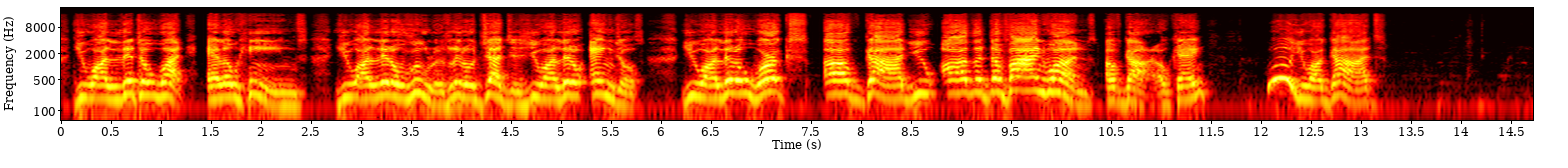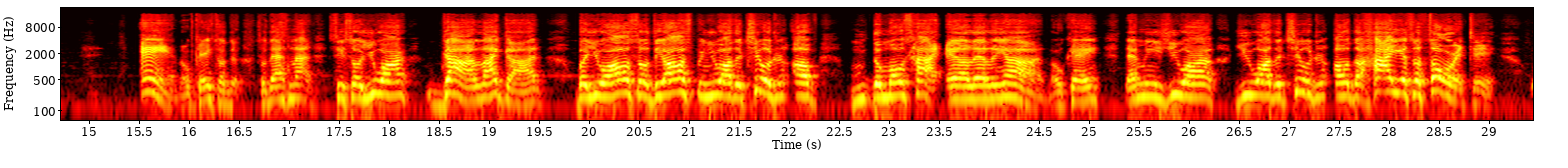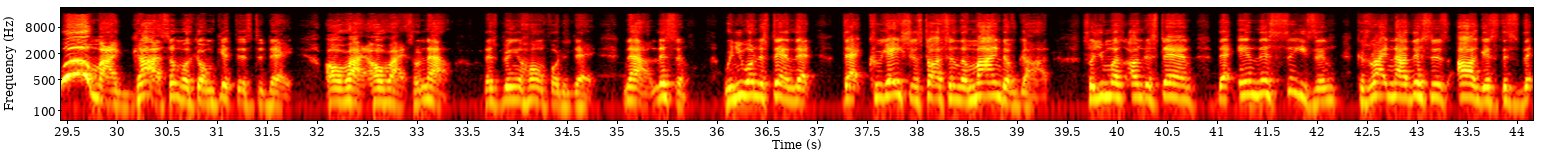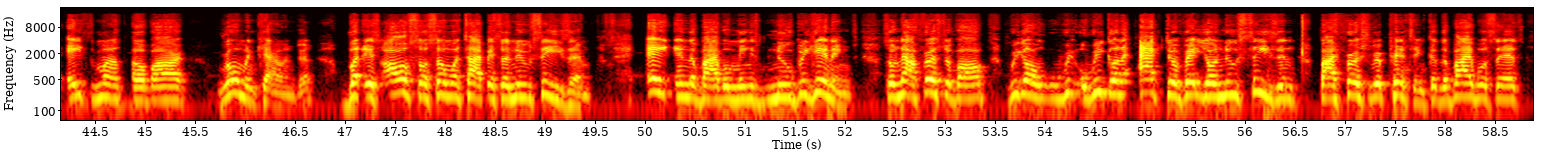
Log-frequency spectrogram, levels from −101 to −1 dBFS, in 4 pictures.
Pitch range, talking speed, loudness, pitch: 175-225 Hz, 175 wpm, -22 LUFS, 200 Hz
